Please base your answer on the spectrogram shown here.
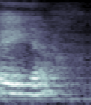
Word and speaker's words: ella: Ella. When it's double L, you say E.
